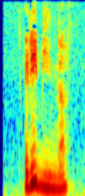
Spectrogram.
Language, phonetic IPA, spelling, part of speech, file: Russian, [rʲɪˈbʲinə], рябина, noun, Ru-рябина.ogg
- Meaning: 1. mountain ash, rowan 2. rowanberry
